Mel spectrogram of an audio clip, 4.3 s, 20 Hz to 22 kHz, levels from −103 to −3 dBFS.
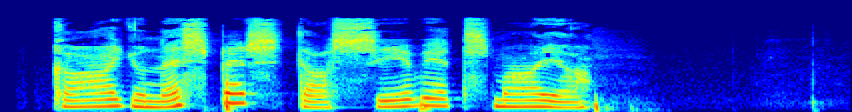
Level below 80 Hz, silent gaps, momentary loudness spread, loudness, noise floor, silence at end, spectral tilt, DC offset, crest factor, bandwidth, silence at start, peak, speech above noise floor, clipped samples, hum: -62 dBFS; none; 7 LU; -26 LUFS; -83 dBFS; 1.25 s; -4.5 dB/octave; under 0.1%; 22 dB; 11.5 kHz; 0.25 s; -6 dBFS; 57 dB; under 0.1%; none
